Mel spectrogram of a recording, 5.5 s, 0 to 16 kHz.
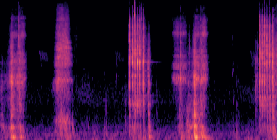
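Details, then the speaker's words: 125 Apollo motorcycle wreck being turned over by kick: short bursts of sharp metallic clicks; owner suspects mis-set timing with a valve lightly hitting the piston; not confirmed. "vous entendez le bruit un peu écoutez le bruit il y a un claque que j'aime pas"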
